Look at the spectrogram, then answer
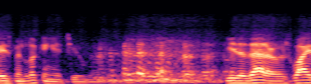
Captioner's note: audience chuckling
